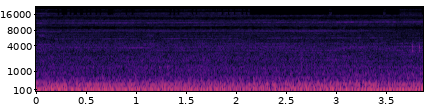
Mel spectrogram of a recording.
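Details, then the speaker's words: Bosch WFP3300 washer with new bearings and door seal, citric acid test wash, on uneven ground: deep uneven rumble with loose thump about four times a second, machine rocking; unbalanced spin from very few rags. "Of course, it'll be an unbalanced load because there's very few rags in it."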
